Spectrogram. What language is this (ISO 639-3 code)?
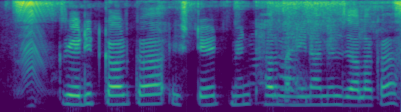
bho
